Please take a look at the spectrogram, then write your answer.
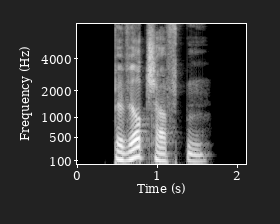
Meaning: administer, manage
- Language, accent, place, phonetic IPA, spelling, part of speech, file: German, Germany, Berlin, [bəˈvɪʁtʃaftn̩], bewirtschaften, verb, De-bewirtschaften.ogg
